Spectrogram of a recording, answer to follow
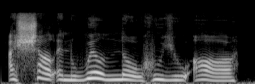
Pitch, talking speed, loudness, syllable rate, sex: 210 Hz, 190 wpm, -17 LUFS, 4.0 syllables/s, female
